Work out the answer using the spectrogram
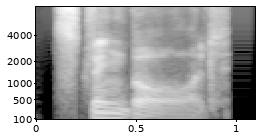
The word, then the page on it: Stringboard: British English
